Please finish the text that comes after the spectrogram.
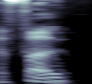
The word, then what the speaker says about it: faux: file full as it how would you pronounce that fa ux yeah pho pho as in faux leather yeah uh i already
